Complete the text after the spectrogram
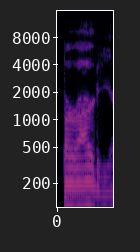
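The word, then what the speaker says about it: Boiardi: It's like, it's not Boyardee, it's like Berardi or something almost.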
